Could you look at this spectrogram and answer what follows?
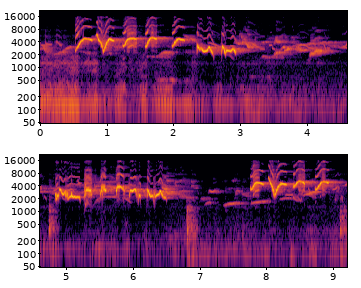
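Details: Kacer song meant to agitate rival magpie-robins: bright high whistles in rapid repeated phrases, sliding and buzzy notes mixed in, a brief pause near seven seconds before whistling resumes.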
